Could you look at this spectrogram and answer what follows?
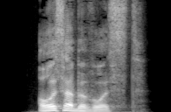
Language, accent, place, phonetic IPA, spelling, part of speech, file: German, Germany, Berlin, [ˈaʊ̯sɐbəˌvʊst], außerbewusst, adjective, De-außerbewusst.ogg
- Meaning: unconscious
